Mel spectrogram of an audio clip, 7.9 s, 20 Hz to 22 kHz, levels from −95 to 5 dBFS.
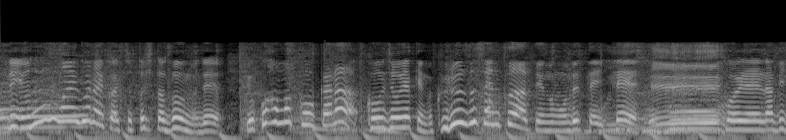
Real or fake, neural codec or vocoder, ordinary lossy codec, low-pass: fake; autoencoder, 48 kHz, 128 numbers a frame, DAC-VAE, trained on Japanese speech; AAC, 32 kbps; 7.2 kHz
